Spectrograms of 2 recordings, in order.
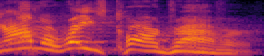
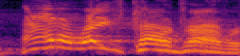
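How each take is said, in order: First: Slow, drawn-out Southern boast, a bit louder. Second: Higher, louder Southern boast. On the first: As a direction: brag like a Southern good ol' boy, slowly. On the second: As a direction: puff up the Southern brag even more. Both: Retold or imitated. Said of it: "he was a Southerner to the core".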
